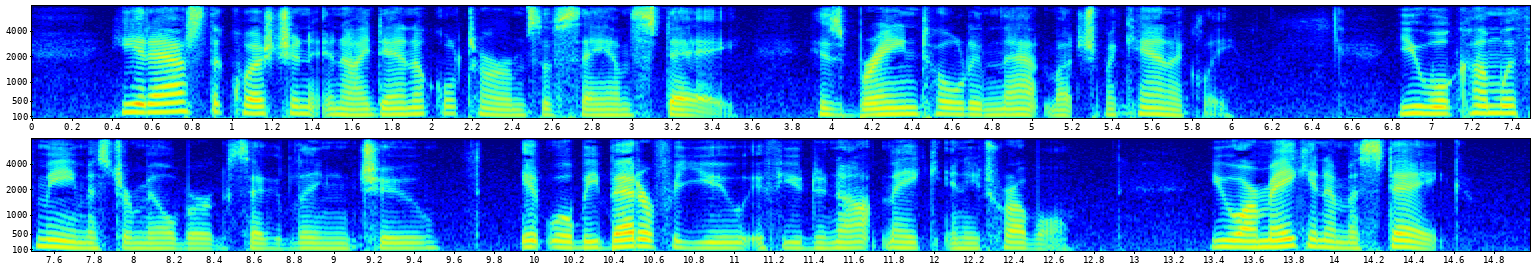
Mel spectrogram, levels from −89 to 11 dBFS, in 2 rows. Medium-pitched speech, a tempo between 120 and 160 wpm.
No: medium, 150 Hz; average, 185 wpm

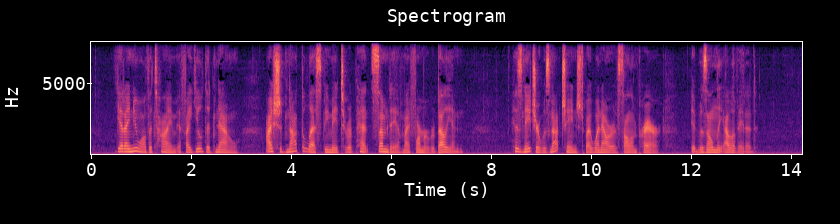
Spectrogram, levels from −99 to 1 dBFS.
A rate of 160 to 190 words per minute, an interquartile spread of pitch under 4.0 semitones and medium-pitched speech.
Yes: average, 170 wpm; average, 3.6 semitones; medium, 165 Hz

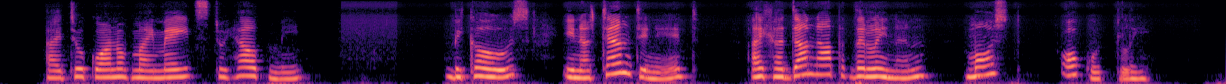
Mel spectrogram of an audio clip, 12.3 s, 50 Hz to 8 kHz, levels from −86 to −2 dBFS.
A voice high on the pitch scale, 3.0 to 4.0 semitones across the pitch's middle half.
Yes: high, 235 Hz; average, 3.3 semitones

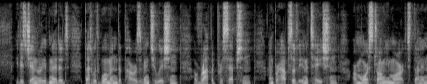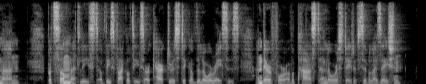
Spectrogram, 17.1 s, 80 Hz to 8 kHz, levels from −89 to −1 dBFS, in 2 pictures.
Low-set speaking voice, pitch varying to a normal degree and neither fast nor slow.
Yes: low, 110 Hz; average, 4.5 semitones; average, 170 wpm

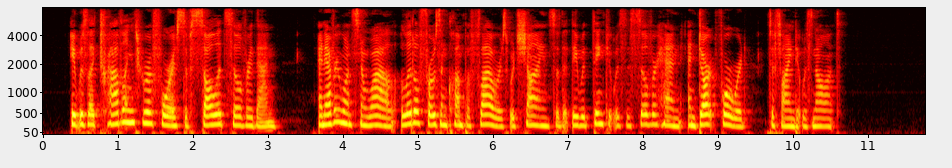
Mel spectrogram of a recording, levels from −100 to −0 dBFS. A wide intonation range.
No: average, 2.9 semitones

